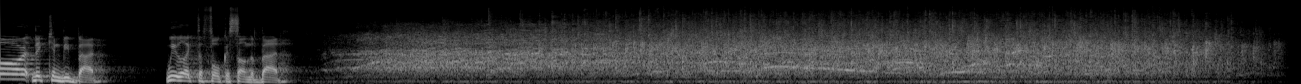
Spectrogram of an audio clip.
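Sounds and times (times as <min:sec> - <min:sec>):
people cheering: 0:03.2 - 0:12.9
audience applause: 0:03.4 - 0:13.0.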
